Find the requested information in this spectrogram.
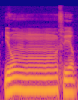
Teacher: Lalu terakhir ada mad arid lisukun, ya, mad arid lisukun, yaitu dia baru saja menjadi mad, ya, ketika ada huruf sukun yang diwaqafkan, ya, disebabkan waqaf di akhir kalimat, maka panjangnya 4 harokat, 4 ketukan, ya, 4-nya lepas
